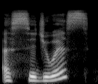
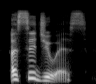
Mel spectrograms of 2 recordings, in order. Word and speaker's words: assiduous: Let's say our target words are assiduous and elucidate. Let's quickly learn them. Assiduous. Assiduous. Assiduous. The stress is on sid.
